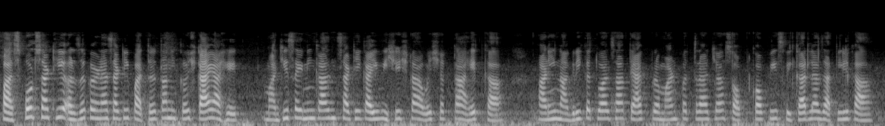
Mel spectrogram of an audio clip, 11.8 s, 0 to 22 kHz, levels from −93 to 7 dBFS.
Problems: constant background noise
